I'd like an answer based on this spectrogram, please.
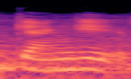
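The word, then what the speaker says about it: Gagné: Highest form of learning according to Gange, the pronunciation of this word is Gange, right?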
